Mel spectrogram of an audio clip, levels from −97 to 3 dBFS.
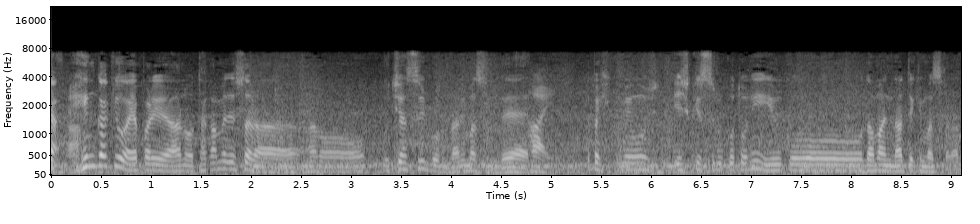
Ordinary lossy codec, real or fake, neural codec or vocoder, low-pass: Opus, 64 kbps; real; none; 7.2 kHz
